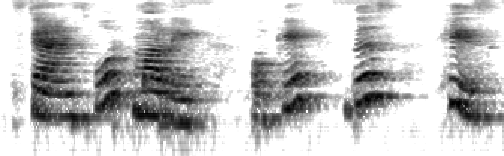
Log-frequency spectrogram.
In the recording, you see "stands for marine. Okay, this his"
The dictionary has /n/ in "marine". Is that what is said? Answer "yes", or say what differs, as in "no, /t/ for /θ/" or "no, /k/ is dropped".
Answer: no, /n/ is dropped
